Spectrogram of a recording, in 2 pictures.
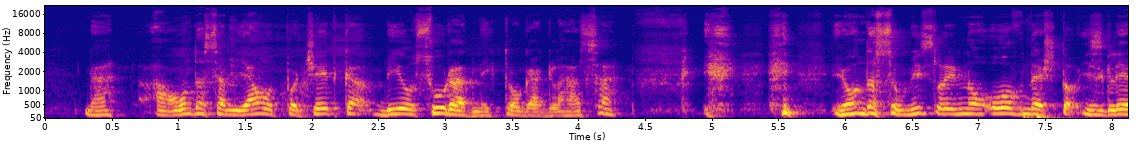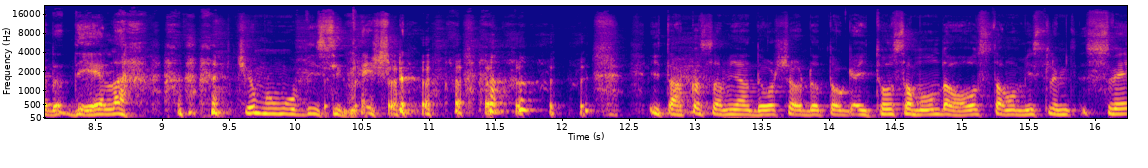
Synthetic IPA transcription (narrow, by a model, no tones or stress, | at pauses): d̪aaond̪asamjaːot̪̚pot͡ʃeːt̪kabiosuɾad̪nikt̪oɡaɡlaːsa | iond̪asumislnoʔoʋneʃt̪oʔizɡled̪ad̪jeːla | t͡ʃemumubisinɛʃt̪o | it̪akosamjaːd̪oʃaod̪ot̪oɡait̪oːsamond̪aost̪aomislimsʋe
